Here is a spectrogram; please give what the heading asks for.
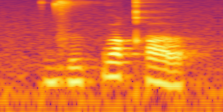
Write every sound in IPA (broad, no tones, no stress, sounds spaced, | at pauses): d͡z ɯ k͡p u qʰ ʌ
